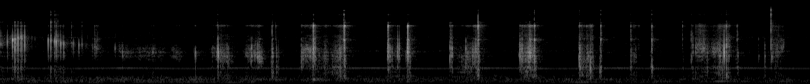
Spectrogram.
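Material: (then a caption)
Plastic. Long nails tap and scratch the sides and black plastic lid of a small clear cosmetic jar filled with dark glitter. Bright, crisp clicks and short rasping scrapes come in quick, irregular bursts with almost no ring, over a faint steady hum.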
